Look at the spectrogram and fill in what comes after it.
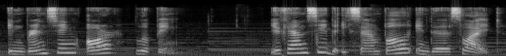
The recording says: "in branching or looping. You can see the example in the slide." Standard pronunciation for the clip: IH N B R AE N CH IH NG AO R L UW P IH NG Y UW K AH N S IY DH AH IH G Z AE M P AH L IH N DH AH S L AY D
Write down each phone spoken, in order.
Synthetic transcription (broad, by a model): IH N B R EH N S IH NG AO R L UW P IH NG Y UW K AH N S IY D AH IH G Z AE M P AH L IH N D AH S L AY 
